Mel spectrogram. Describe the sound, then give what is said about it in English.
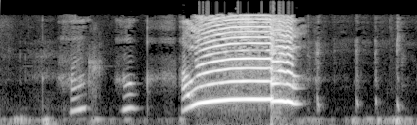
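A child's voice imitates a howl: one loud, sustained, high wavering note lasting about a second, rising then holding steady, preceded by a few soft, short vocal murmurs. “Without putting the mic by your face, you want to show them how you were howling the other day?”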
